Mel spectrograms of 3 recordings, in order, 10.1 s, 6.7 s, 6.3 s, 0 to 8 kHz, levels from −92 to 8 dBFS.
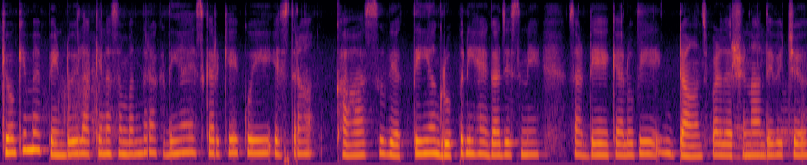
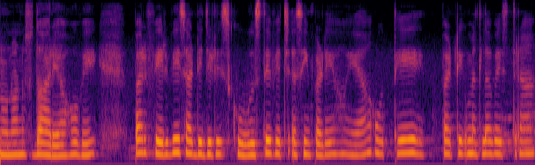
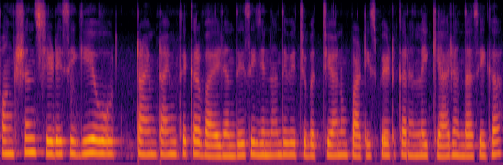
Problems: background sounds at intervals, background conversations at intervals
